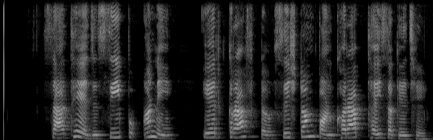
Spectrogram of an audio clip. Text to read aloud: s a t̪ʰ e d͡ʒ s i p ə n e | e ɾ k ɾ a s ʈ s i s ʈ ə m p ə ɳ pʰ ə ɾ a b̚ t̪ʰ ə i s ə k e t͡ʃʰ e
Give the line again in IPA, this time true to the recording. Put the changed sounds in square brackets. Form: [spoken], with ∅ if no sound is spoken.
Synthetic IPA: s a t̪ʰ e d͡ʒ s i p ə n e | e ɾ k ɾ a [f] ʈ s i s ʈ ə m p ə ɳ [kʰ] ə ɾ a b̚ t̪ʰ ə i [ʃ] ə k e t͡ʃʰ e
